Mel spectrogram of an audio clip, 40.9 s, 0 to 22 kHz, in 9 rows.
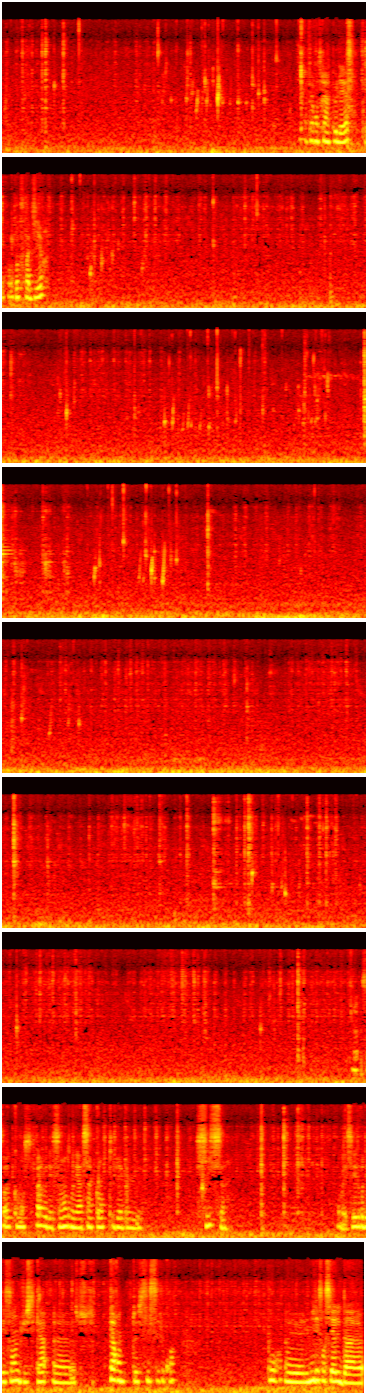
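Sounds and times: spatula clicking on metal: 12.9s - 15.3s.

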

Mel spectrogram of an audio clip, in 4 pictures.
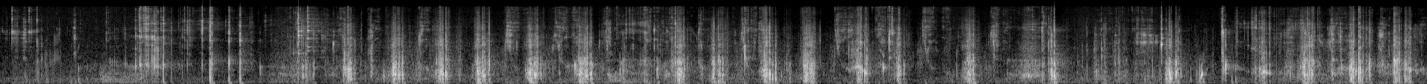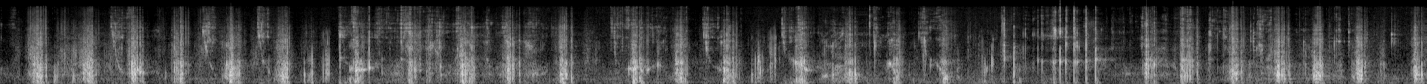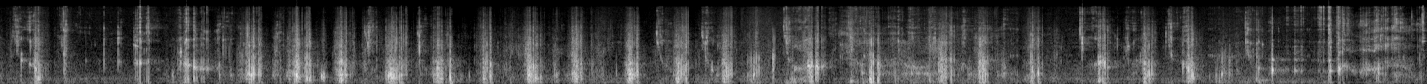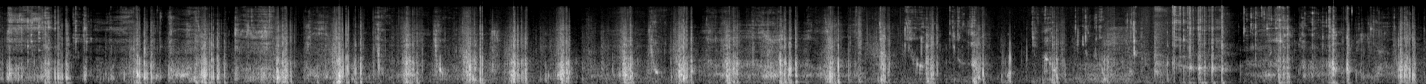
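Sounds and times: ice crunching between teeth: 0.0s - 57.0s.

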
